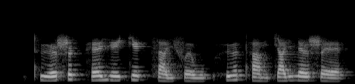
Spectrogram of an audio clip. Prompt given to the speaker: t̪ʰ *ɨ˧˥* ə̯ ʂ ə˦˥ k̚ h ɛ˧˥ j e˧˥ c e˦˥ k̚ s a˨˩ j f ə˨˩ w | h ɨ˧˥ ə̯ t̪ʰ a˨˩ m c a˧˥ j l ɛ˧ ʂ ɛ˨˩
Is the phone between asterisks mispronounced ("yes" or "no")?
yes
